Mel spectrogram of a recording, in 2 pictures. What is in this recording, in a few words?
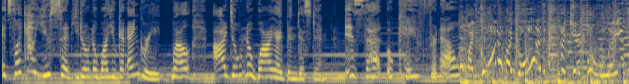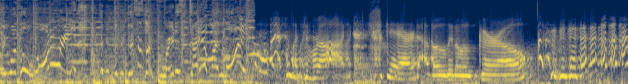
Character, English US Female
